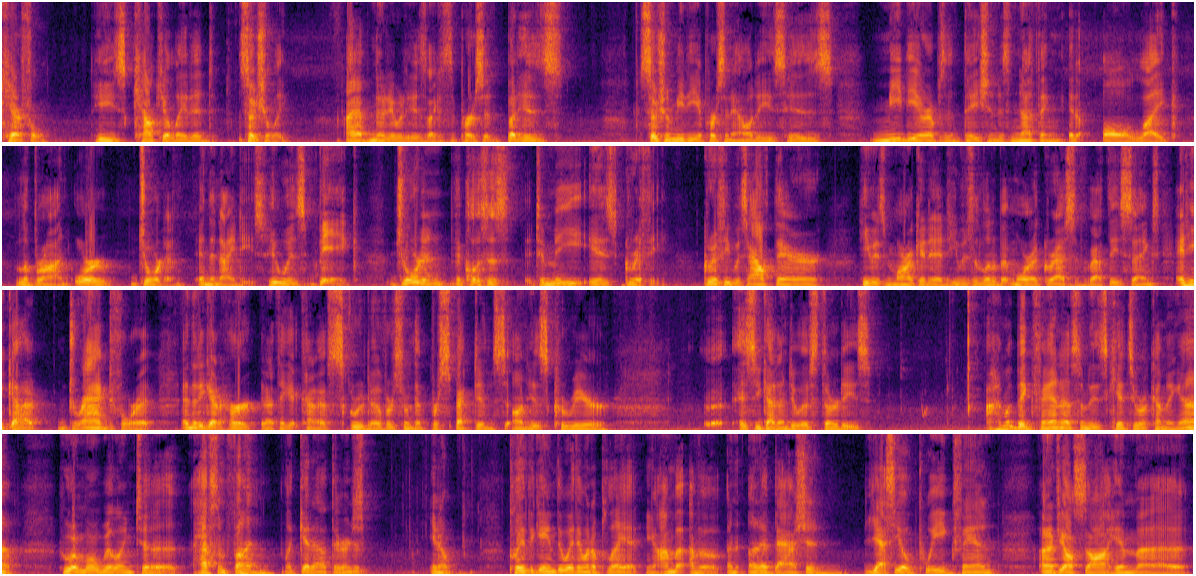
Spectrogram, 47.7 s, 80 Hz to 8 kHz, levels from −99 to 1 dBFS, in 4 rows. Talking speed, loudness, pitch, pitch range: 190 wpm, -21 LUFS, 105 Hz, 90-120 Hz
